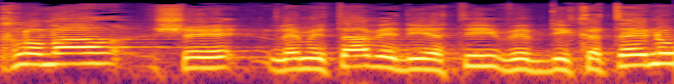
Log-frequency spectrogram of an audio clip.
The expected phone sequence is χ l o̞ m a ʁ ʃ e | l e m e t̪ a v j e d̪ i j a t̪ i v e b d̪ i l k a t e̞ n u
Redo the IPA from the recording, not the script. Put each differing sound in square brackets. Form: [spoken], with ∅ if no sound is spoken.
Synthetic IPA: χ l o̞ m a ʁ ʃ e | l e m e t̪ a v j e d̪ i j a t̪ i v e b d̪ i [∅] k a t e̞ n u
